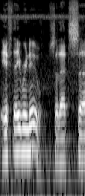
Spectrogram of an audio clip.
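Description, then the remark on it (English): A steady, faint high-pitched trill of crickets runs continuously in the background while a man speaks over it in the foreground. “You may hear the crickets in the background.”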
